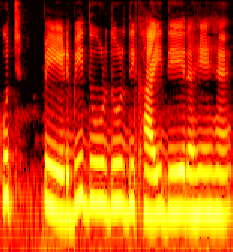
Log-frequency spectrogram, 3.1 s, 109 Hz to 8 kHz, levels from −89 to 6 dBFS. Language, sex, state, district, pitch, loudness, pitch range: Hindi, male, Punjab, Pathankot, 220 Hz, -14 LUFS, 210-250 Hz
